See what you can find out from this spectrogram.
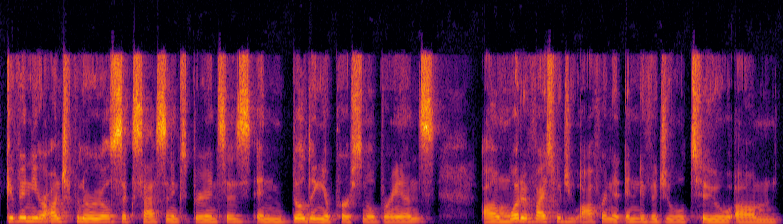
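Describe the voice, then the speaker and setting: Teen woman audience member, tentative, flat, soft-toned question. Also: mid-range voice, normal speed. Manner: hesitant, many "um"s and "like"s.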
